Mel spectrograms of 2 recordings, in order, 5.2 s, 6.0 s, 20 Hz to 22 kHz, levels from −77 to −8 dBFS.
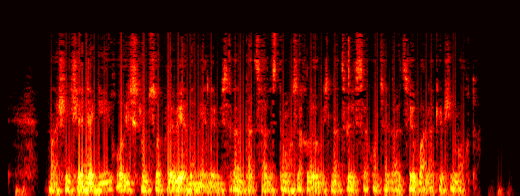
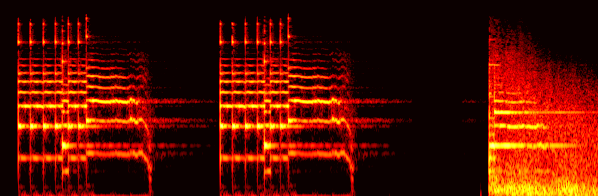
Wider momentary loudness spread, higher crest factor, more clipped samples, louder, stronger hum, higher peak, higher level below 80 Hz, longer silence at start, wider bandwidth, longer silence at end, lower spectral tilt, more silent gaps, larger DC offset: second, 9 LU vs 12 LU; about the same, 18 dB vs 20 dB; neither; second, -26 LUFS vs -20 LUFS; neither; second, -8 dBFS vs -2 dBFS; about the same, -44 dBFS vs -40 dBFS; about the same, 0.15 s vs 0.15 s; second, 11.5 kHz vs 16 kHz; first, 0.2 s vs 0 s; first, -6 dB/octave vs -2.5 dB/octave; second, none vs 4.13-4.61 s; second, under 0.1% vs 0.1%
